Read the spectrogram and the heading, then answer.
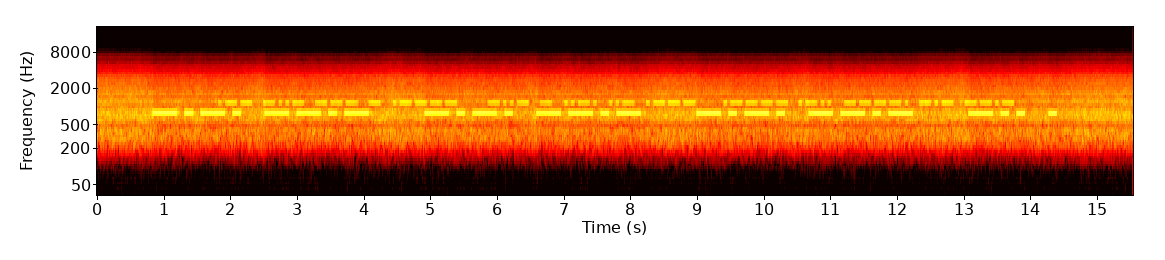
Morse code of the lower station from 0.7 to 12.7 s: CQ CQ CQ

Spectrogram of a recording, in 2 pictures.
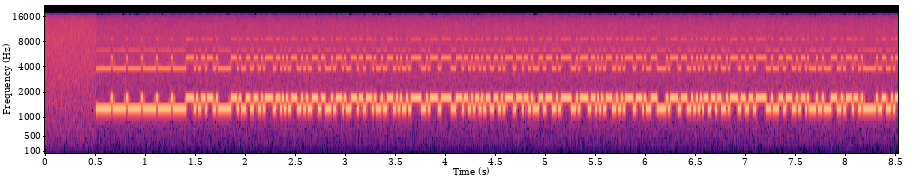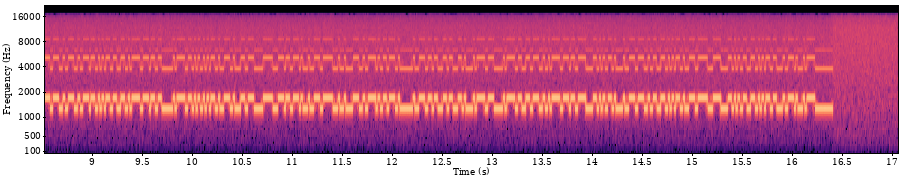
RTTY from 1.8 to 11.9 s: HIERNACH HAFTET DIE UNTERNEHMENSLEITUNG, WENN SIE VERSAUMT HAT,

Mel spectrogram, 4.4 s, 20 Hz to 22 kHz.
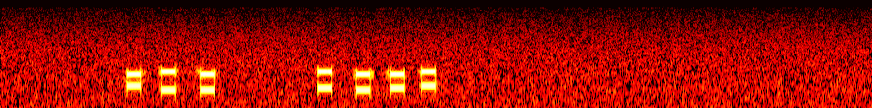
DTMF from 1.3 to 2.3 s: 6259

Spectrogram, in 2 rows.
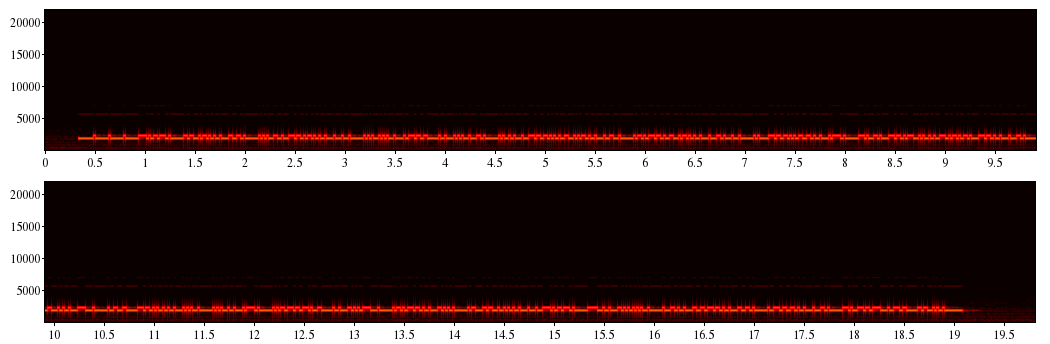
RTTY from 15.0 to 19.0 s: T46U8 8AI7H OAVLF

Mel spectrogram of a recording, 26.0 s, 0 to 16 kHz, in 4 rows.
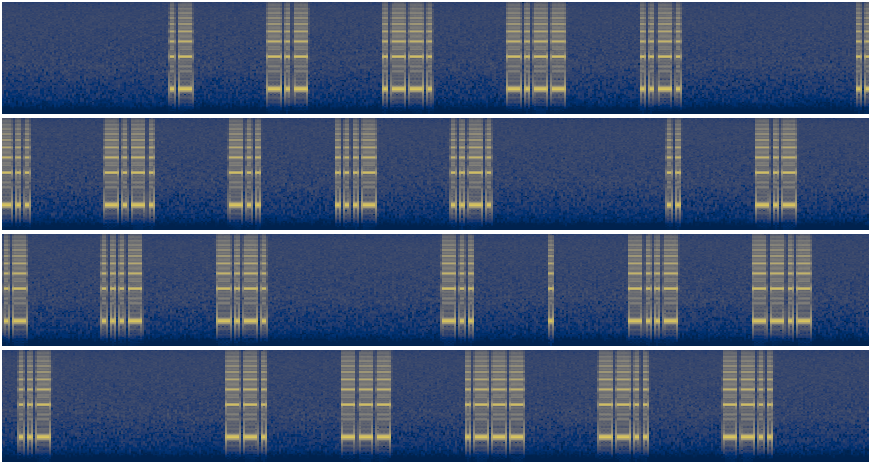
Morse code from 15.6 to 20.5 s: DEXQU

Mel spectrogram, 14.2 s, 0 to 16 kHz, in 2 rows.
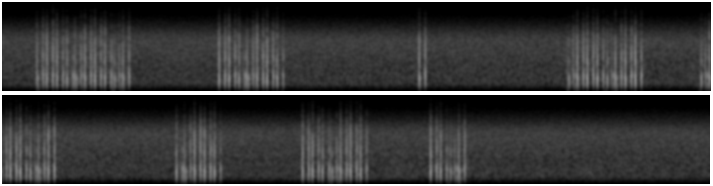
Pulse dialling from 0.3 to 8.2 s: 0 7 1 8 7

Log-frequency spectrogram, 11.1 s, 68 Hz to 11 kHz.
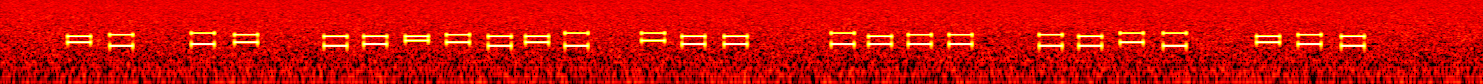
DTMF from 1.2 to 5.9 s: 68 14*8173 #44

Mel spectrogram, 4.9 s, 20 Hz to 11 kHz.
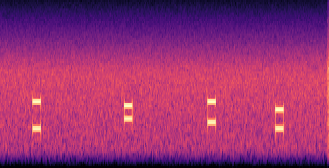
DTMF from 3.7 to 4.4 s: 1

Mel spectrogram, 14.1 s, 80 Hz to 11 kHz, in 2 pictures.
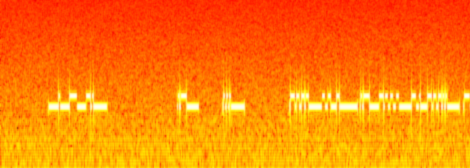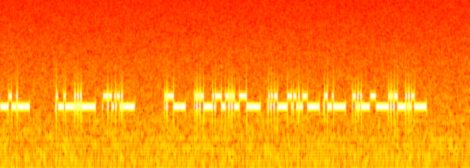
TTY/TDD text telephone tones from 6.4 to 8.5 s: ROCKY

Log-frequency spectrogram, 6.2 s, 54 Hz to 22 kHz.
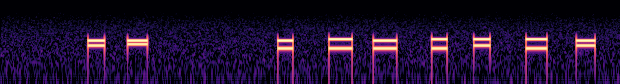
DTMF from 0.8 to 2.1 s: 7*

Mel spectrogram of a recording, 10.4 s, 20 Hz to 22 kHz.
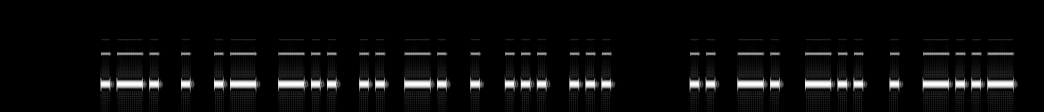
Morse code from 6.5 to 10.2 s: INDEX

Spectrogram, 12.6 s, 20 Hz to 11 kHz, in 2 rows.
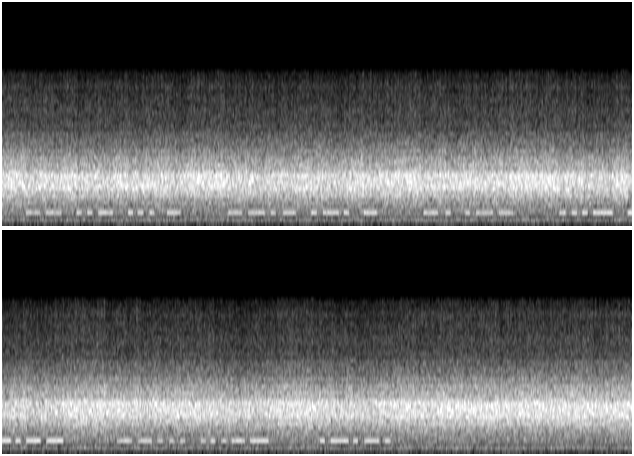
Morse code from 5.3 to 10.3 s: VY 73 <AR>

